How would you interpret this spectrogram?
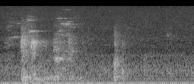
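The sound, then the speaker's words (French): An office door is pushed shut by a woman as she leaves, with a couple of soft clunks, then a quieter knock and a sharper thud at the end, over a low steady room hum with no talking. “Elle sort et ferme la porte.”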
